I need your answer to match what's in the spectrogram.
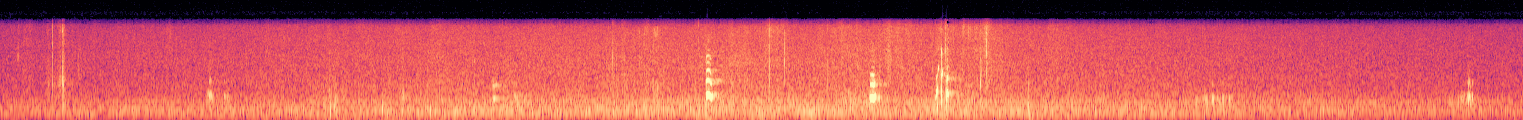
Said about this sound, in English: This is … reporting from Brisbane. We have birds.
